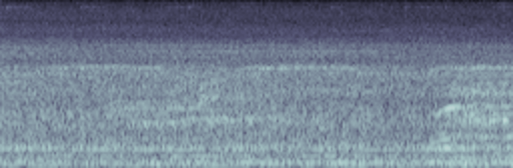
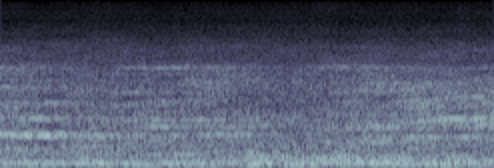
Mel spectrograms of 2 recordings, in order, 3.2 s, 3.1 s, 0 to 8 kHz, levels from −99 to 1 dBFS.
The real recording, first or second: first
